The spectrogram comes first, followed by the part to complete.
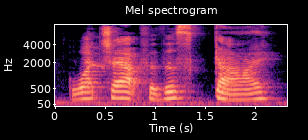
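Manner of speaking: put-on line spoken in an American accent. Retelling Richie's warning about another man, in Richie's American accent. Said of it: "in his American accent".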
